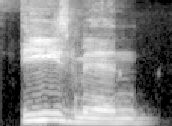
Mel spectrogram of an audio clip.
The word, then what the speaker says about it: Theismann: But I was really stunned to read that the pronunciation of your last name changed while you were at Notre Dame from Theismann to what we now know as Theismann.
